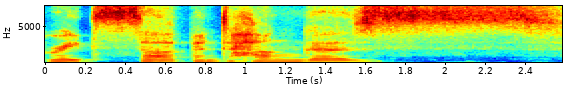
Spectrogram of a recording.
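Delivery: low, hissing voice. Voicing an unseen speaker who answers newcomers about tributes, low hissing voice. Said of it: "you hear a voice that is low and hissing".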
